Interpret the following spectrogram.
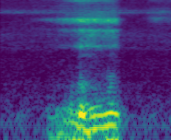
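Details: Sleeping puppy snoring; a single low, rough breath lasting under a second in a quiet room.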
